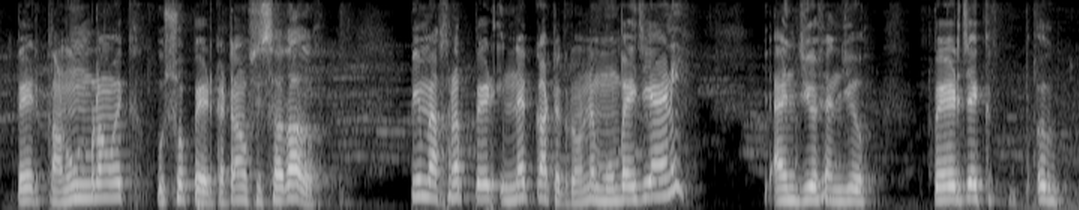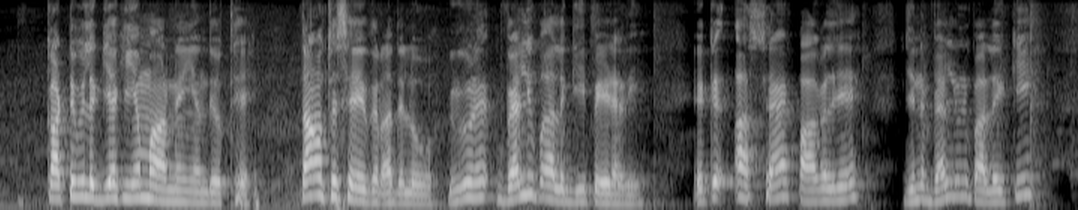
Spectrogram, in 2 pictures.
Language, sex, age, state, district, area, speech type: Dogri, male, 18-30, Jammu and Kashmir, Jammu, urban, spontaneous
